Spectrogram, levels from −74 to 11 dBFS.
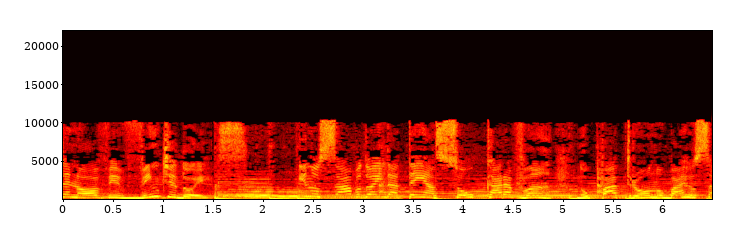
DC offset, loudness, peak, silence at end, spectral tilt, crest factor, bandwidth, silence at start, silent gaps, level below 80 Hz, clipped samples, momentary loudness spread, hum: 0.6%; -12 LUFS; -2 dBFS; 0 s; -4 dB/octave; 10 dB; 11 kHz; 0 s; none; -22 dBFS; under 0.1%; 2 LU; none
